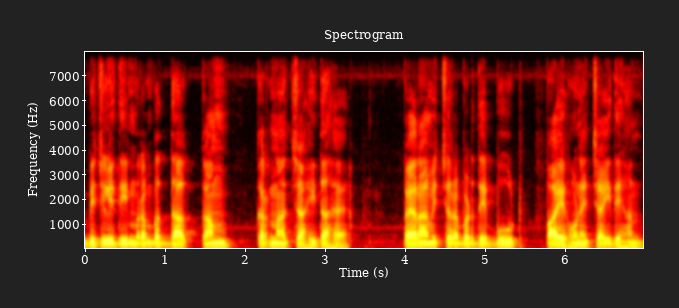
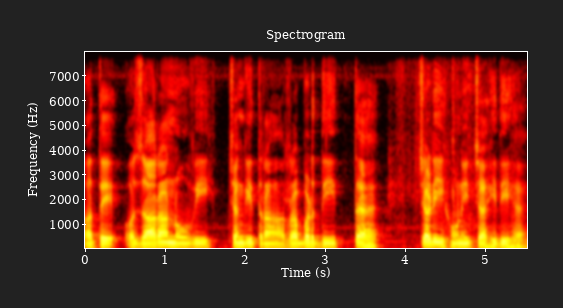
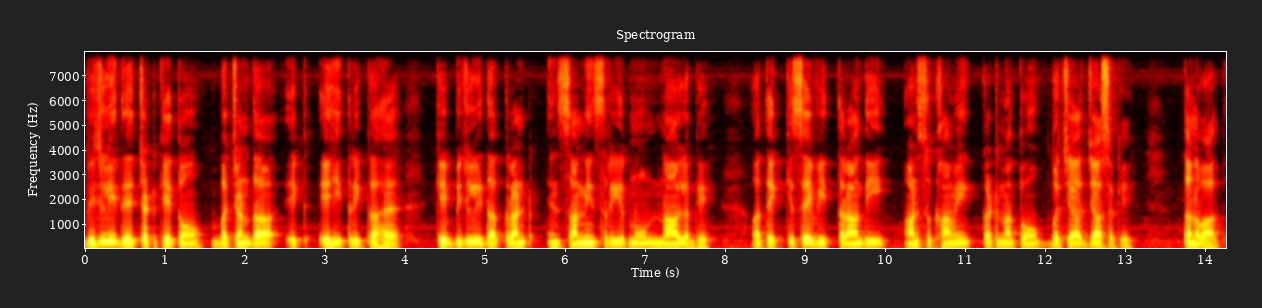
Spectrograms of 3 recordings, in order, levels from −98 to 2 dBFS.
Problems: none marked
